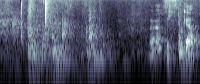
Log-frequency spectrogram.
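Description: Light knocks and scrapes of a small toy piano bench being handled and set in place inside a wooden playhouse, with a voice near the end.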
